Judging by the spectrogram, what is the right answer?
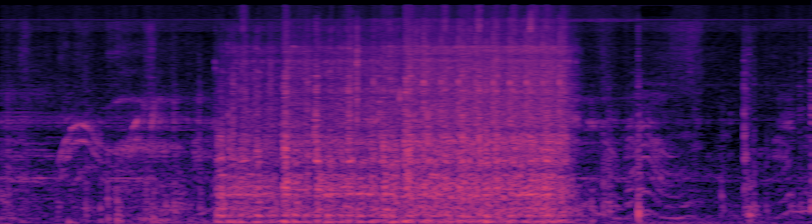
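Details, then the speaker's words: Sewing machine runs about four strokes a second with a thin squeak over the clatter. Owner says it squeaks way too much and fears it will seize. Sewing machine squeak. "So, anyway, because this thing is just squeaking way too much. I don't like it. It scares me. I'm afraid something's just going to seize up on me."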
